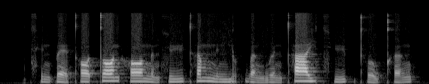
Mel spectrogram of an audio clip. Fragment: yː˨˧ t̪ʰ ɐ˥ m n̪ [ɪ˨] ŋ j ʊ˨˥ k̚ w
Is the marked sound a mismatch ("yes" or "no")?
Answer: no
